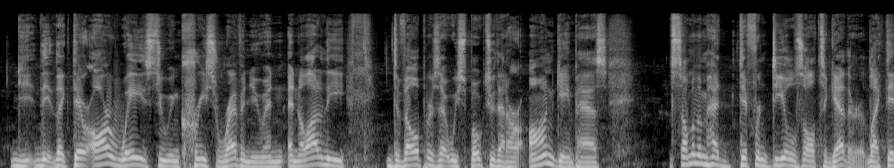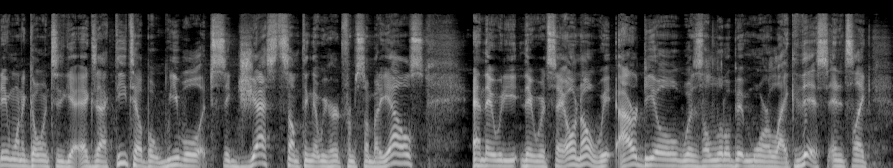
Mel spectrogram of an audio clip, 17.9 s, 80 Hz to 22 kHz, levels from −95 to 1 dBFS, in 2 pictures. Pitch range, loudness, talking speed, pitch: 125-150 Hz, -26 LUFS, 240 wpm, 130 Hz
